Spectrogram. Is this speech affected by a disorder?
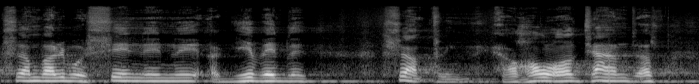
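Yes: cerebral palsy; present from birth, attended school for handicapped children; still able to speak, gives spoken testimony in church.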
